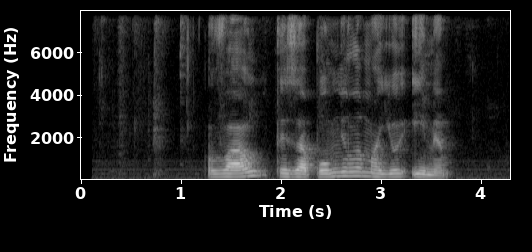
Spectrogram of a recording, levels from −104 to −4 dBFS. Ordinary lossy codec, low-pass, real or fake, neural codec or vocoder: none; none; real; none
